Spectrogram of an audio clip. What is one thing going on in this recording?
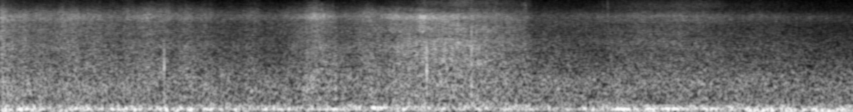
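Nylon fabric rustles as it is handled.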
